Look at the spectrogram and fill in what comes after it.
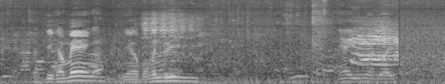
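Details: Goats at a goat market in Lhokseumawe, Indonesia, at a time when the market is very quiet. Three wavering, nasal bleats with rich harmonics, the last one longer and rising, with people talking in the background.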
